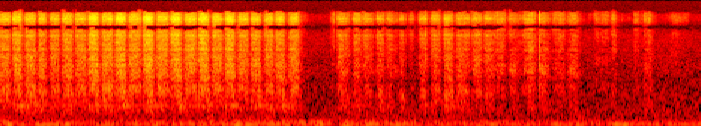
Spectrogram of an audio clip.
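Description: A red marker tip rubs quickly back and forth across a paper coloring book page resting on a table, filling in an area. The result is a steady, bright, scratchy rubbing that is dense and louder for the first two seconds, then continues in softer, more broken strokes.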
